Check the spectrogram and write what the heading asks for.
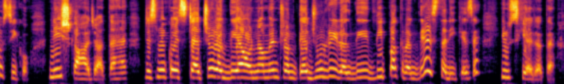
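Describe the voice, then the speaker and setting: A young Indian woman teaching English vocabulary for an exam, explaining step by step, checking in with her students often, and reading the English prompts slowly. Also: high-pitched, no room sound, clean studio sound. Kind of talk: exam-prep vocabulary lesson.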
